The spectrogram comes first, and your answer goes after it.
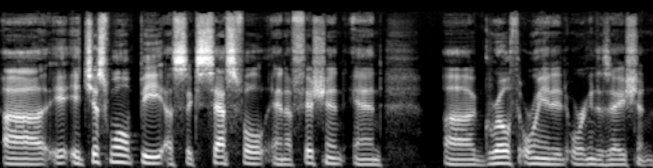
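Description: On a very clean recording with a silent background, a man speaks at a medium pitch with a bright, sharp tone and ordinary pitch variation. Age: 60s. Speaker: architect, firm principal and chairman. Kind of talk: interview.

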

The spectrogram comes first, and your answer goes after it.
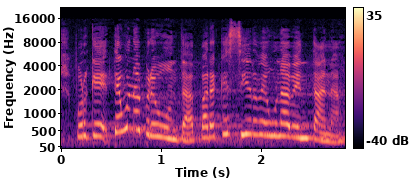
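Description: Over noticeable background noise, a woman speaks at an extremely high pitch with very wide pitch swings. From Peru. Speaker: pastor and guest speaker. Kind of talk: sermon.

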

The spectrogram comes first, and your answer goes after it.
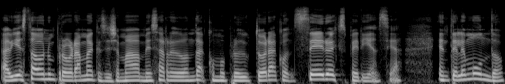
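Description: A woman speaks very fast at a medium pitch with very even loudness. The recording is very clean and silent behind her, with a dry, close sound and no echo. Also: ordinary pitch variation. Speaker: podcast co-host and journalist. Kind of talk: casual chat.

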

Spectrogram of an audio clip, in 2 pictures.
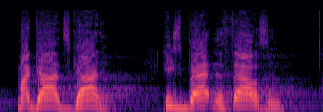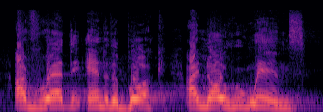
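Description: Over noticeable background noise and audible room echo, a man with an American accent talks at a fairly slow pace in a high voice, his tone animated and his pitch variation ordinary. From US West Coast, San Diego. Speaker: guest preacher, camp ministry leader. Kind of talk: sermon. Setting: church stage.

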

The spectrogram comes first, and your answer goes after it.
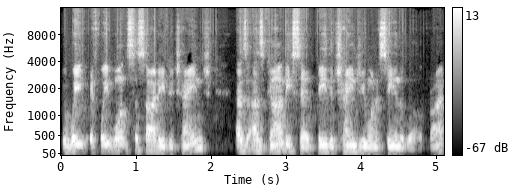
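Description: A man in an Australian accent, fairly quick in pace, with a dark, mellow tone and ordinary pitch variation. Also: medium pitch for a man. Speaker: club co-captain. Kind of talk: casual chat.

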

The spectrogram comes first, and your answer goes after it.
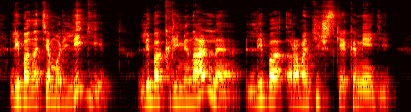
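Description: The man's fairly high pitch comes with a bright, sharp tone. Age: 20s. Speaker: podcast host. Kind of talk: casual chat.

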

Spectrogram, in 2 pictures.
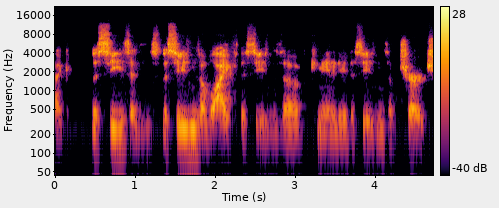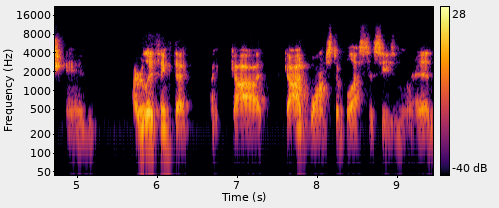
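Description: Speaking in an American accent, a man keeps a moderate pace. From Sioux City, Iowa, US Midwest. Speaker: pastor. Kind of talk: casual chat.

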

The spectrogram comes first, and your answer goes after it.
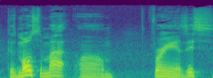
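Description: The speaker has an American accent and lively intonation, talking at a very slow pace. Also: man. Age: 30s. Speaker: podcast co-host. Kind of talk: casual chat.

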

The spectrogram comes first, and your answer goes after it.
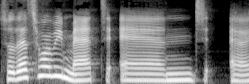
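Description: In a Dutch accent, a woman speaks at a very slow pace and a fairly low pitch, with a dry, close sound with no echo on a very clean recording with a silent background. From Netherlands. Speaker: speech language pathologist and trek guide. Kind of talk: casual interview.

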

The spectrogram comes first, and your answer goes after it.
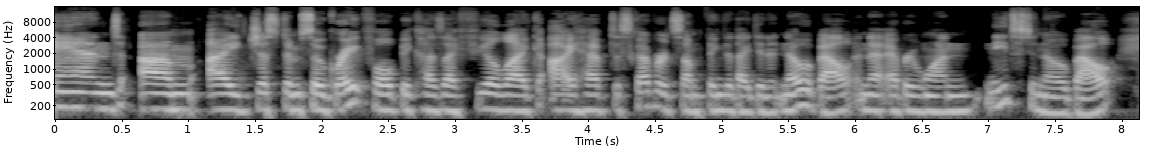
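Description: A woman speaks at a moderate pace with hardly any pauses, in a plain, everyday voice. Her pitch sits fairly low, and her intonation stays fairly even. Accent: American. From New Jersey. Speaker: nonprofit executive director. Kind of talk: interview.

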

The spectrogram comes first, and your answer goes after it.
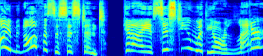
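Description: The speaker puts on a character voice at an extremely high pitch, with very wide pitch swings at a fairly quick pace. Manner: stupid cartoon voice.

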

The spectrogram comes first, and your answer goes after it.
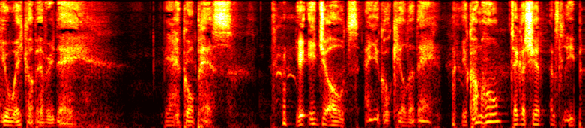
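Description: A man speaks in a put-on character voice, fairly low in pitch. The pace is moderate, broken by long, frequent pauses. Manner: dramatic, gruff, motivational.

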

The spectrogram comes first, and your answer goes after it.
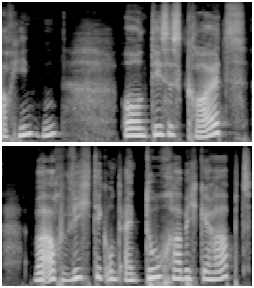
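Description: The recording is very clean and dry, with a close sound, no echo and a silent background. A woman at medium pitch speaks at a very slow pace with ordinary pitch variation. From Netherlands. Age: 80s+. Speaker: artist. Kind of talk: interview. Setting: living room at home.

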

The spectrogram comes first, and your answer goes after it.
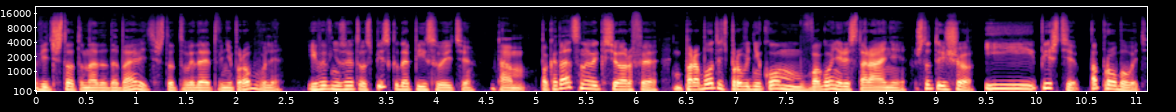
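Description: A man with a normal speaking voice talks at a fairly quick pace in a fairly high pitch, his intonation lively and the sound dry and close with no echo. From Russian regions. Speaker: business consultant on digital transformation. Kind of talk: interview. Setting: studio.

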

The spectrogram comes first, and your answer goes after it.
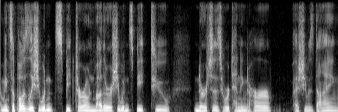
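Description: A man has a normal speaking voice with a fairly low pitch and fairly even intonation. He goes at a moderate pace in a dry, close sound with no echo. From US West Coast, Marin County, California. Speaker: writer and magazine interviews editor. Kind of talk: casual interview conversation.

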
